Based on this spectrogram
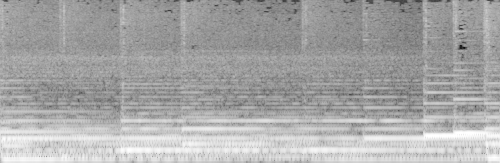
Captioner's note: swirling glass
